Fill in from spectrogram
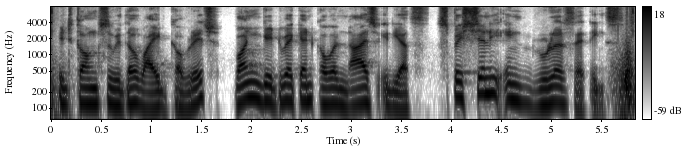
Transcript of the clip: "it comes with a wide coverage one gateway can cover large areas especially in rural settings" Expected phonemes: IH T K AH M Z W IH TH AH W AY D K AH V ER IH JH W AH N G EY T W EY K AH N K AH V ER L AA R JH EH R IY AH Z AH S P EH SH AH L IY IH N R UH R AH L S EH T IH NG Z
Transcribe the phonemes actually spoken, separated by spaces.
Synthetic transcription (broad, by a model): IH T K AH M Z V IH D AH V AY D K AH V ER IH JH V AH N G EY T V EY K AH N K AH V ER N AA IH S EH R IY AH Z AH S P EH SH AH L IY IH N R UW L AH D S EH T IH NG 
